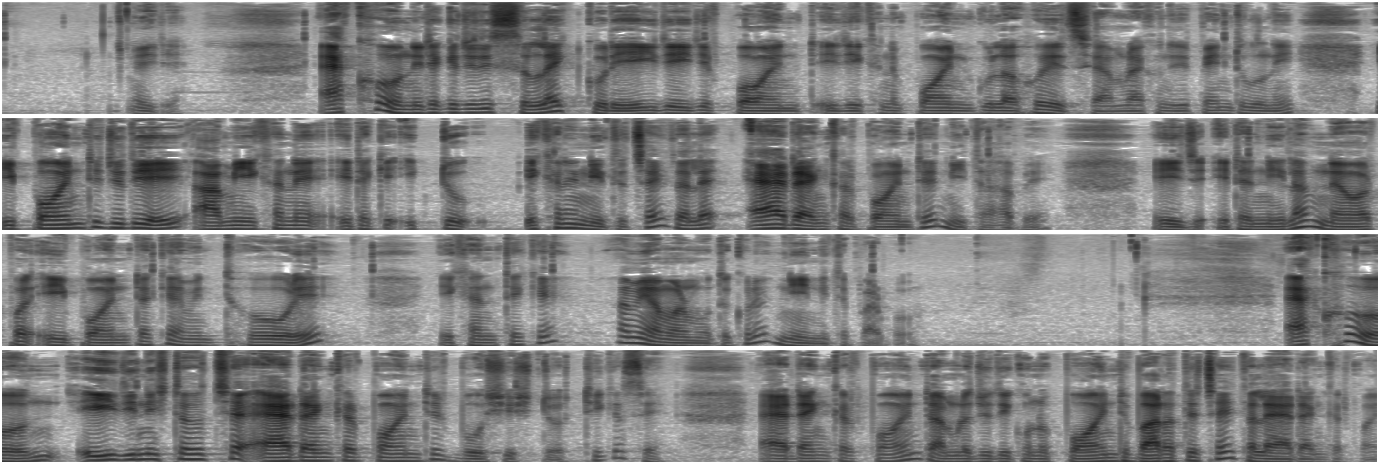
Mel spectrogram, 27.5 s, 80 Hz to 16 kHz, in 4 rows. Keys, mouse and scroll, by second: 11.6 click, 21.2 click.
